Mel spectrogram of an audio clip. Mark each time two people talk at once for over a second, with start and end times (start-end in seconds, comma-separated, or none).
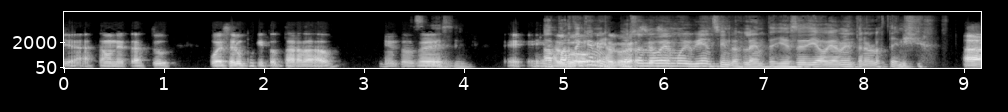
4.8-6.1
